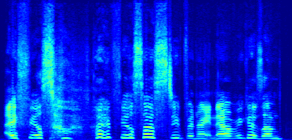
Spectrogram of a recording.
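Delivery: high, strained, overwhelmed near-crying; fighting back tears. Real, not acted. Streamer overwhelmed by viewers' gifts, trying not to cry. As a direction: protest the kindness while holding back real tears. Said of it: "I'm trying so hard not to cry".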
